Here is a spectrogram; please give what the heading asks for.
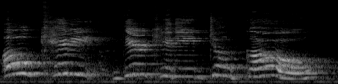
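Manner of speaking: high, pleading call, slow on the first words; shouted plea. Acted. Family calling after the runaway cat, pleading shout. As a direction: beg the cat not to leave. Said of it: "we shouted and cried".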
